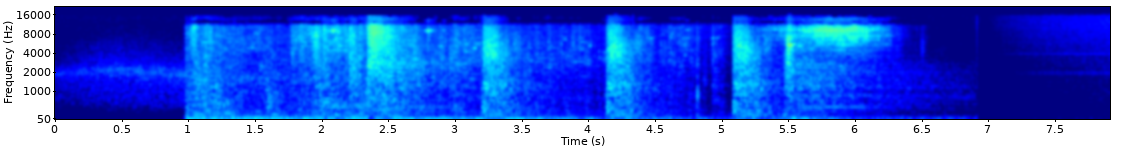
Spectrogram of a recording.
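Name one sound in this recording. A metal container crumples with loud crashing blows.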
